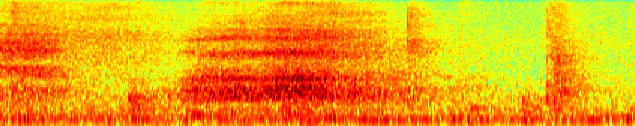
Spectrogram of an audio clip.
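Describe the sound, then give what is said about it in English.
A deep breath during a group breathing exercise, a soft, slow inhale that swells and then eases out, quiet and alone without talk. “Let's take one more deep breath.”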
